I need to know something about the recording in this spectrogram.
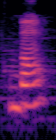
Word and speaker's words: bon: For example, a lot of times students end up pronouncing it as bon instead of bon. Nasal sound, bon.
